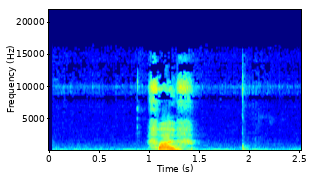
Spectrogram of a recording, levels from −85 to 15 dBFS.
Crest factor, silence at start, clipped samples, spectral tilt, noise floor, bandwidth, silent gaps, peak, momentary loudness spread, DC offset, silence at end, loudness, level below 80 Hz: 22 dB; 1 s; under 0.1%; -4 dB/octave; -49 dBFS; 16 kHz; none; -2 dBFS; 25 LU; under 0.1%; 0.55 s; -17 LUFS; -56 dBFS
